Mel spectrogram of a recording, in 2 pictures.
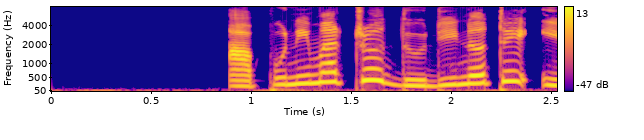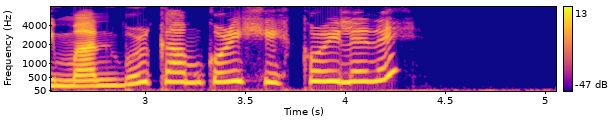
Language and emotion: Assamese, surprised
